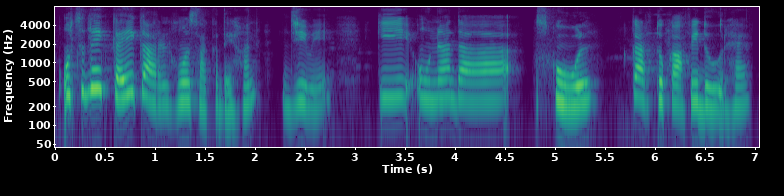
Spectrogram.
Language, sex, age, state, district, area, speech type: Punjabi, female, 18-30, Punjab, Pathankot, rural, spontaneous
